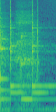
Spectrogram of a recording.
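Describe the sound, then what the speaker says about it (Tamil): A phone ringtone plays on a steady electronic melody of sustained tones, faint and close in a quiet room, with no one speaking. "அனிதா போன் அடிக்கிறா"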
